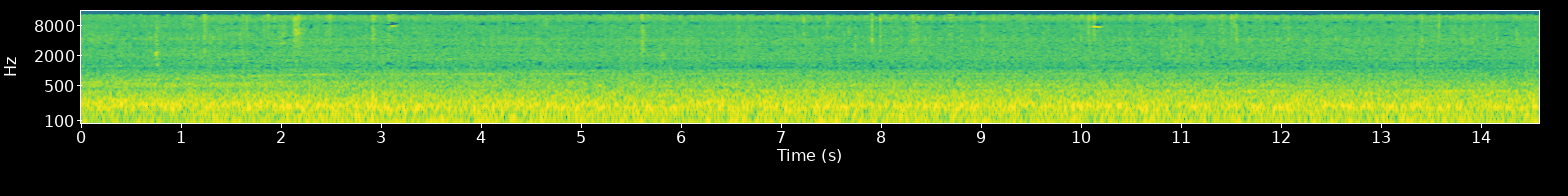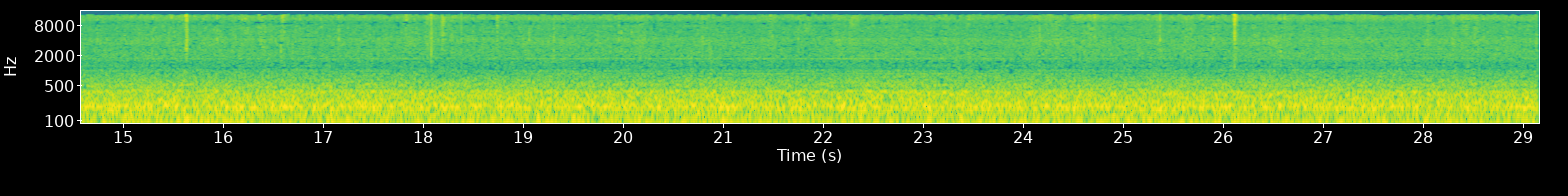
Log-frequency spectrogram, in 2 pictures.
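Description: Cabin noise of an Airbus narrowbody airliner on the ground: a steady, loud low rumble of the jet engines and airframe heard inside the cabin, holding level without spooling up.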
